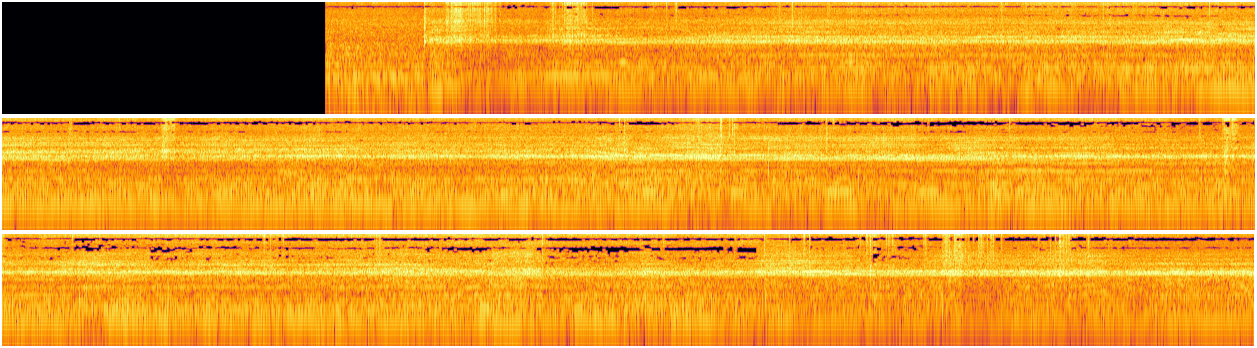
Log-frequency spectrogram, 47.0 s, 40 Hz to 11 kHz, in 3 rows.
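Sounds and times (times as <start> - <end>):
machine hum: 4.1 - 46.9
welding arc hissing: 5.2 - 46.9.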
